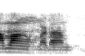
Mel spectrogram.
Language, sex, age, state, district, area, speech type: Tamil, male, 18-30, Tamil Nadu, Ranipet, urban, conversation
